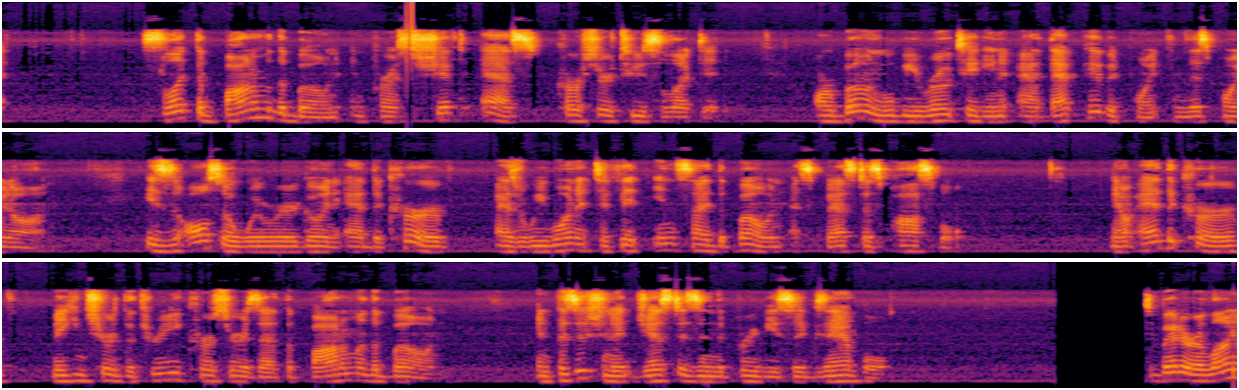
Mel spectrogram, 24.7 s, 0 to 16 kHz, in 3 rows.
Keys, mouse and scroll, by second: 0.3-3.3 drag, 2.2 shift+s, 4.6-6.5 drag, 6.5 r, 8.2-9.2 drag, 10.6 click, 11.4 Tab, 13.7 KP_7, 14.2 KP_5, 14.8 KP_5, 15.3 middle click, 15.5 Tab, 15.8 click, 16.1 r, 18.4 a, 18.7 a, 19.0-21.6 middle drag, 21.6-23.3 drag.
